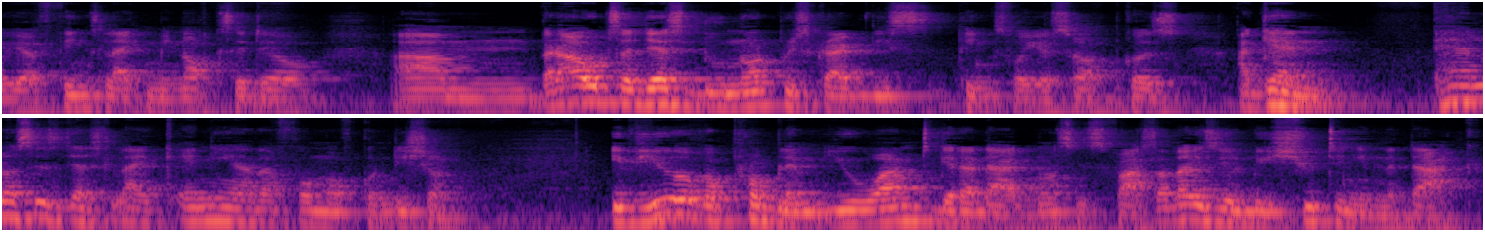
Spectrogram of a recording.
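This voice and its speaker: A man talks at a moderate pace in a fairly low, somewhat breathy voice. His intonation is lively, and there is audible room echo. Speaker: trichologist answering viewer questions. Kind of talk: live stream Q&A.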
